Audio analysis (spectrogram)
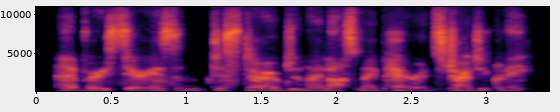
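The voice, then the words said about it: Deep, gravelly Batman-style voice. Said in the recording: “puts on this sort of, oh, I'm Batman kind of voice ... It's either my Batman voice or tuberculosis”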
